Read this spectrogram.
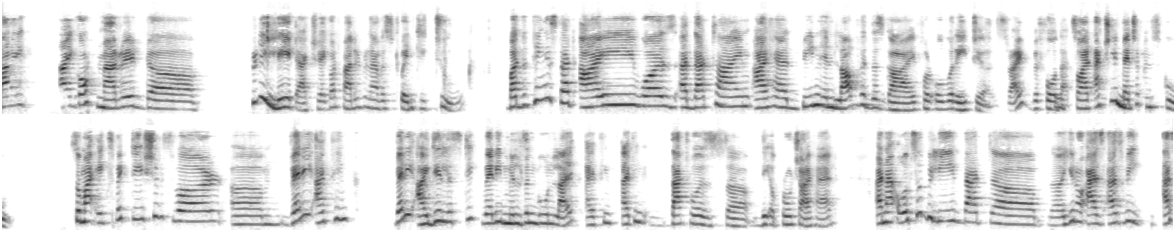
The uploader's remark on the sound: Virtually recorded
